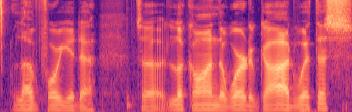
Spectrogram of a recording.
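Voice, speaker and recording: With an Arkansas accent, a man speaks at a fairly slow pace. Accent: Southern US (Arkansas). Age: 60s. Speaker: pastor. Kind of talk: radio sermon. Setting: radio broadcast.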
